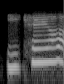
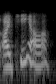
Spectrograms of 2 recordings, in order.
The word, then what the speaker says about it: IKEA: Ikea a lot yeah it's actually pronounced EA I think in Sweden correct me if I'm wrong but in America we call Ikea because we're just awful that's Ikea I think the weirdest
